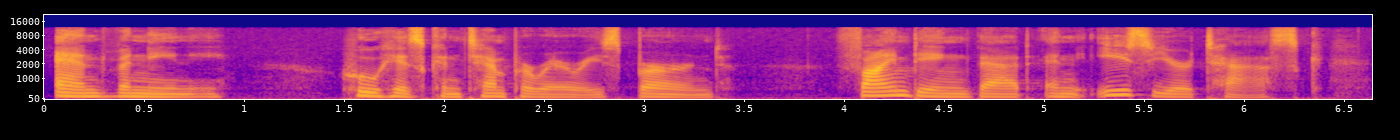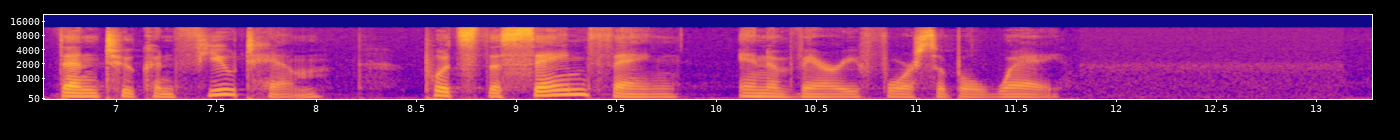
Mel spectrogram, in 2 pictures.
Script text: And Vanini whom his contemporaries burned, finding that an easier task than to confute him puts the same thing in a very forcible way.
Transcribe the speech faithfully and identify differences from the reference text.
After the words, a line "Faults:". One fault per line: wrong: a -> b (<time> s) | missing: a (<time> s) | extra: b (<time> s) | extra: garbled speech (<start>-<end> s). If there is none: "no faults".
And Vanini who his contemporaries burned, finding that an easier task than to confute him puts the same thing in a very forcible way.
Faults:
wrong: whom -> who (1.5 s)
